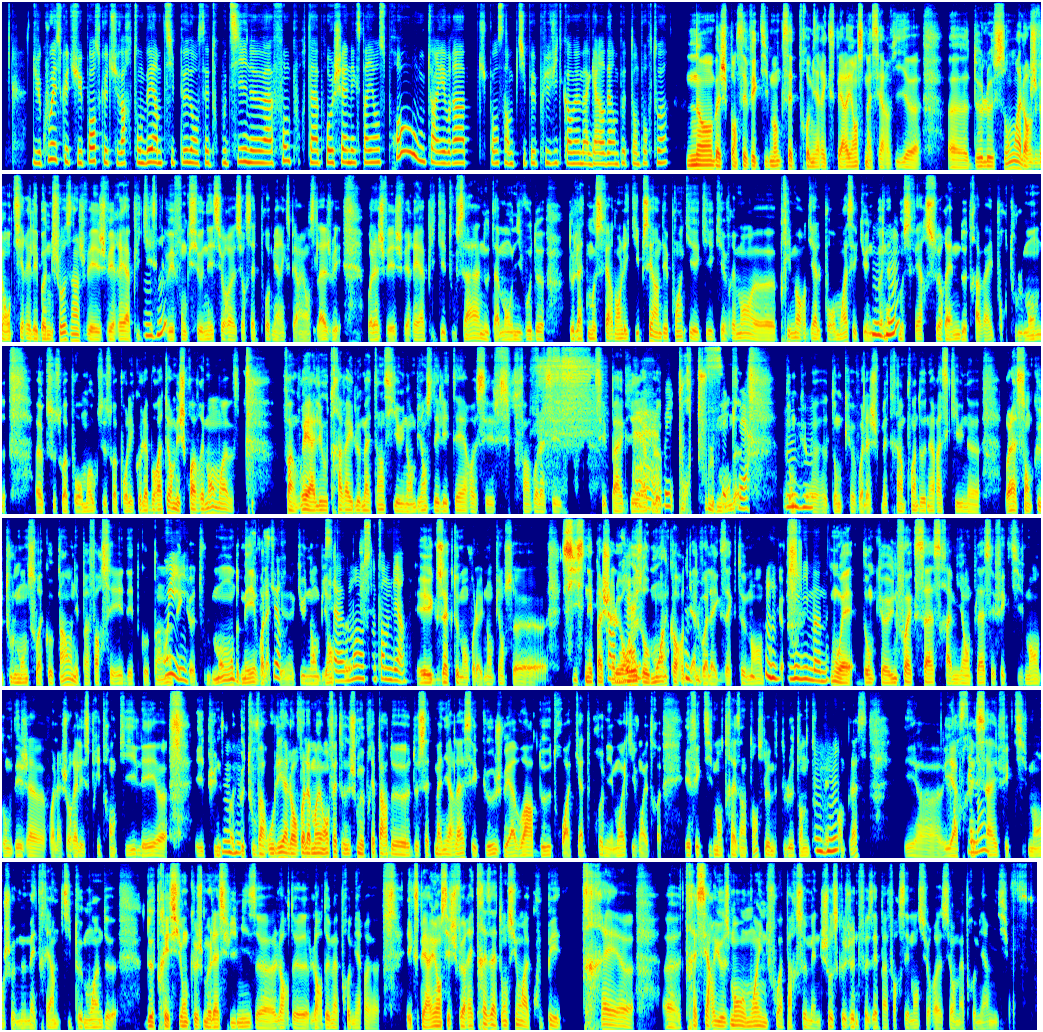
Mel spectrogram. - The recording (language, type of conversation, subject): French, podcast, Comment poses-tu des limites (téléphone, travail) pour te reposer ?
- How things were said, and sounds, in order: chuckle; stressed: "très"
